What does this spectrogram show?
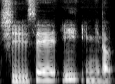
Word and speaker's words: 姿勢: 여기서 좀 발음을 주의하셔야 되는 게 시세이입니다.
